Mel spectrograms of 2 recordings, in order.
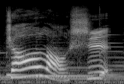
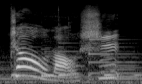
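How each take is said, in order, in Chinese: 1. “赵”字不读降调。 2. “赵”字读降调。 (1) "不是赵老师" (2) "我是赵老师，第四声"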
